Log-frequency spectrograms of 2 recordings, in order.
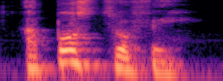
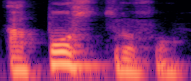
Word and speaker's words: apóstrofo: El apóstrofo, muchos decían, no se llama, o sea, lo he escuchado decir, apóstrofe, pero no. Se dice apóstrofo, no se dice apóstrofe.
